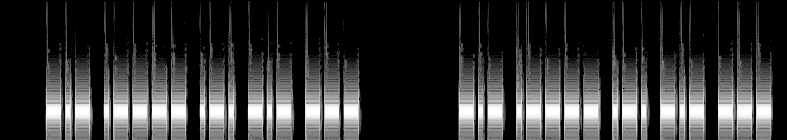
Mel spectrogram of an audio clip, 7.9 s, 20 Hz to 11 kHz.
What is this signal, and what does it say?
Morse code, heard as a keyed tone, about 25 wpm, 700 Hz. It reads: K1RKO K1RKO
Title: USA Call Signs - 5 Characters - Repeated 2x - 25wpm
